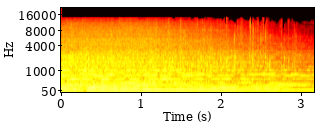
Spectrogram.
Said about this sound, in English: Why don't we give God one great clap also? He is worthy of all our praise, all our worship.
